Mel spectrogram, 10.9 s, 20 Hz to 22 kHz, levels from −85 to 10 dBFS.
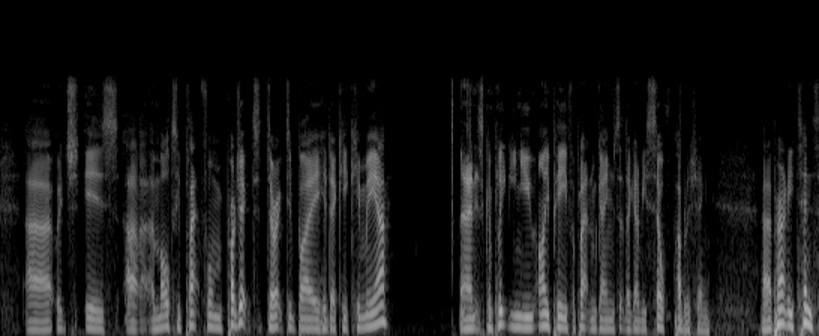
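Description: Speech carried over a call path whose Opus coding limits the band to 8 kHz, with coding noise consistent with a modest bitrate, shows several faults. A short stall from a late packet at 1.76–1.85 s holds one sound for 80 ms with nothing lost. On a spectrogram it shows as frozen, repeated harmonics. Right after "uh which is", a short concealed packet loss at 1.88–1.92 s bridges a 60 ms gap with only 30 ms of synthesized fill, leaving a brief smear. A jitter buffer slow-down at 2.12–2.32 s repeats pitch periods to add 41 ms, so the sound plays at 83% speed at unchanged pitch, with stretched, near-identical cycles in the waveform. Between "it's completely new" and "to be self", a jitter buffer speed-up at 7.24–8.50 s trims pitch periods to run at 107%, removing about a tenth of a second. The result sounds hurried, with shortened syllables and no pitch shift. Right after "to be self", from 9.06 s to the end, de-emphasis applied wrongly tilts the treble down by about 11 dB at 10 kHz relative to 1 kHz, muffling the sound and visibly fading the upper spectrogram.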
